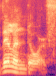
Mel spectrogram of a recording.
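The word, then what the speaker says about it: Willendorf: is a woman from villendorf and that's a city in austria w-i-l-l-e-n-d-r-o-f pronounced veal like a v but most people in america say with a w spell w-i-l-l-e-n-d-o-r-f a woman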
